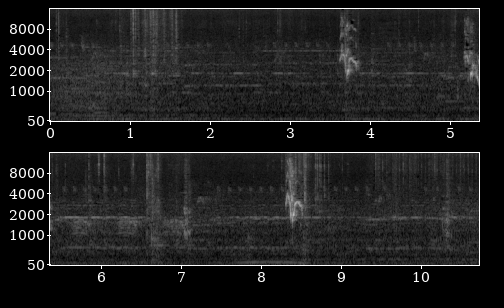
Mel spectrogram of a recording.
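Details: Budgerigars in their cage, cleaning themselves and flying, give a few short, sharp chirps spaced several seconds apart over a soft background hiss.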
